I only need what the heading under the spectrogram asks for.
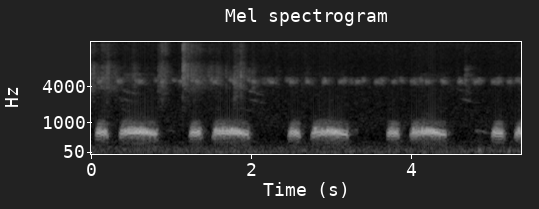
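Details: Spotted doves greeting each other in a long 'sạc gù' cooing bout, Sê San, 21 February 2020: repeated low hollow coos in short-long pairs, steady rhythm, over a continuous high hum.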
